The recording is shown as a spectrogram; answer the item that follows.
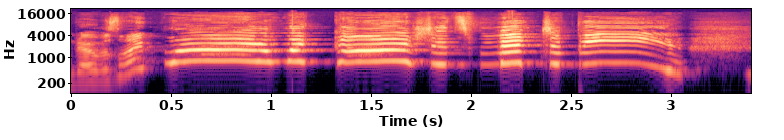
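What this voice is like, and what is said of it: Squeaky high-pitched excited voice. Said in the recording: “that was like a Mickey Mouse high voice”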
